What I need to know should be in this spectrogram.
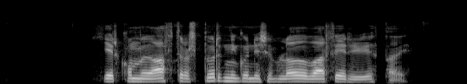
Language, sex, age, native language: Icelandic, male, 30-39, Icelandic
